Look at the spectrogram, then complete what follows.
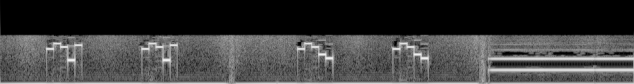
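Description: Five-tone selective call (ZVEI), heard as quick runs of five tones, tones of about 70 ms. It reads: 88920 88920 88953 88953
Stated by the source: ZVEI five-tone selective call received by SDR.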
